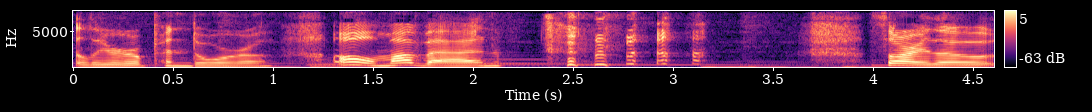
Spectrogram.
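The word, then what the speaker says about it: Elira Pendora: say this poem but you actually been pronouncing my name wrong it's actually pronounced elira pandora oh my bad sorry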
